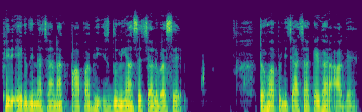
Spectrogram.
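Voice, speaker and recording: A woman narrating an emotional story in a steady, feeling storytelling manner. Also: sits low, a little slow.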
